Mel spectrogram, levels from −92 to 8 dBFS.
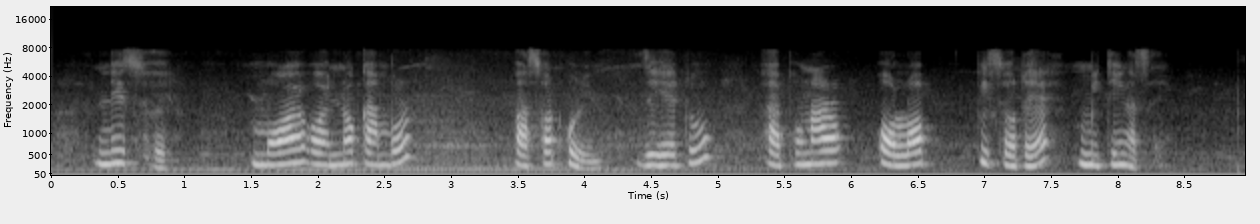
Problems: none marked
